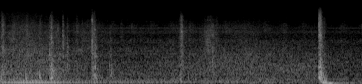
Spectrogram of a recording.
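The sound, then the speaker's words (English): A taxi drives past houses, its engine giving a faint, steady hum, with a few soft clicks and knocks scattered over the quiet drone. “The taxi drives past houses.”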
